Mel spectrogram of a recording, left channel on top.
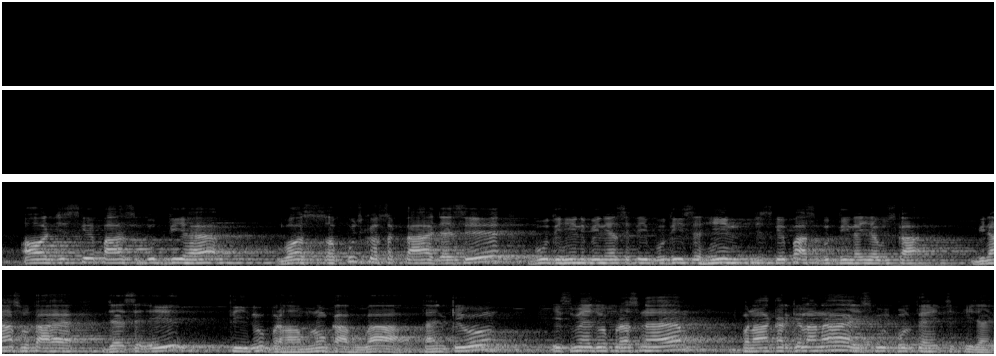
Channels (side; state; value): left; silent; digital silence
